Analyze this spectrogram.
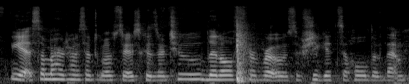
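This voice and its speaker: Loud background noise runs under the clip. A woman speaks at a very fast pace. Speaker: mother vlogger. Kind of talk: casual vlog chat. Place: kitchen. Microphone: phone near.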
